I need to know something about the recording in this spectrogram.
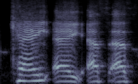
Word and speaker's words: Kaffe Fassett: Kaffefassett. It's Kaffe Fassett. A woman at a quilt shop one time told me, think of safe asset. You'll always say it right.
